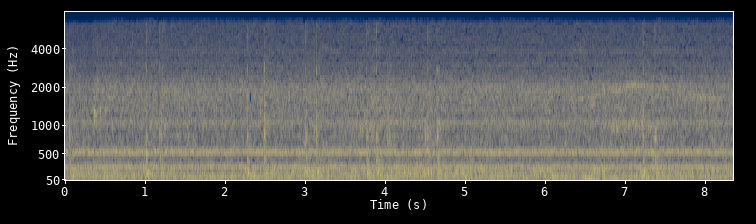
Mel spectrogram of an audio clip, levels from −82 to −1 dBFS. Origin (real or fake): fake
